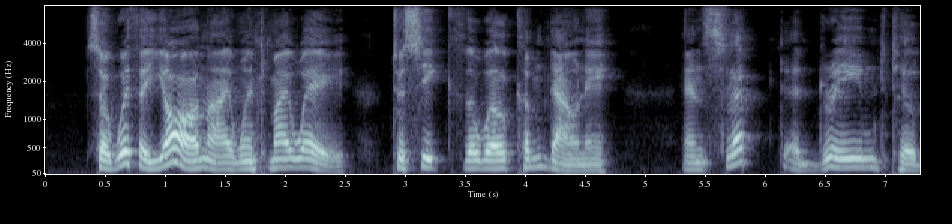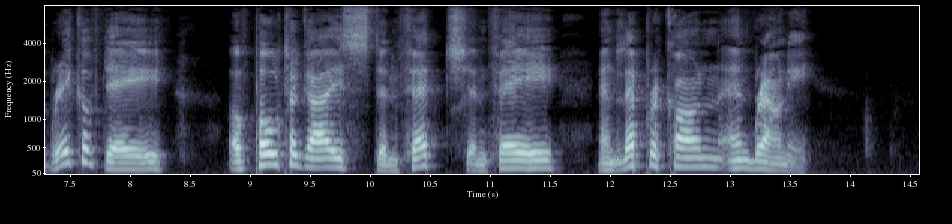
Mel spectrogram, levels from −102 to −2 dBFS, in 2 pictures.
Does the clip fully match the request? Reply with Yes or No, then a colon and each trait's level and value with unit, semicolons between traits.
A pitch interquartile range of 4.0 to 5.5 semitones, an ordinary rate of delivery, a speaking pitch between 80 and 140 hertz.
No: average, 5.1 semitones; slow, 130 wpm; low, 135 Hz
